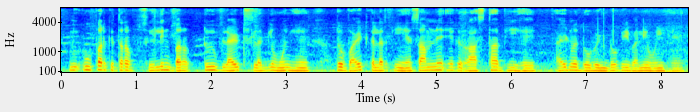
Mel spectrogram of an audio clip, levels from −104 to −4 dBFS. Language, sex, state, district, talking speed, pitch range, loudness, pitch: Hindi, male, Jharkhand, Sahebganj, 210 wpm, 125-145 Hz, -33 LUFS, 135 Hz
